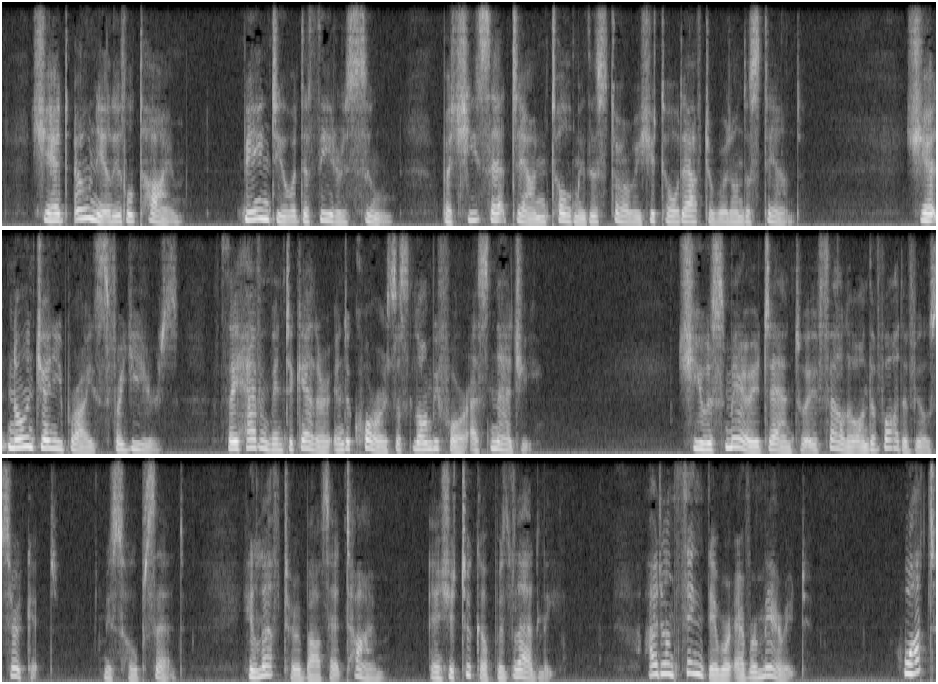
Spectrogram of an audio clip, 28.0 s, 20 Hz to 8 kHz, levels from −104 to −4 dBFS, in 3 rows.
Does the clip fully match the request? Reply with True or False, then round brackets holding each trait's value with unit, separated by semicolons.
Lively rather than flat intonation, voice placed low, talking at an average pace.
False (6.4 semitones; 215 Hz; 170 wpm)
